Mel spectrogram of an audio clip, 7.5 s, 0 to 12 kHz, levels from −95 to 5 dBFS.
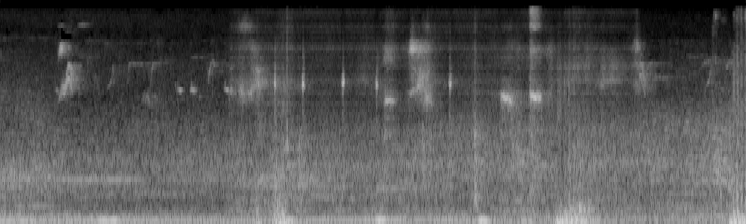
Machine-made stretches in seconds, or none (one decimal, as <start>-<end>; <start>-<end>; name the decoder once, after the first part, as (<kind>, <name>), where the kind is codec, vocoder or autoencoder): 2.3-6.4 (autoencoder, DAC-VAE)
